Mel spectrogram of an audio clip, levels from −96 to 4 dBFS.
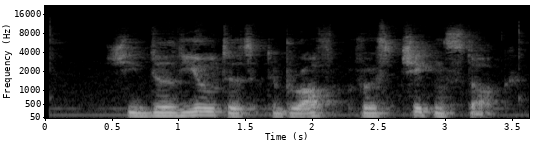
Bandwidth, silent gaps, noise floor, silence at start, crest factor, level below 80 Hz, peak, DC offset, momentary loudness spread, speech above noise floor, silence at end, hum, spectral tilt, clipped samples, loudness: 11 kHz; none; -61 dBFS; 0.5 s; 16 dB; -64 dBFS; -20 dBFS; under 0.1%; 10 LU; 26 dB; 0.25 s; none; -6.5 dB/octave; under 0.1%; -36 LUFS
